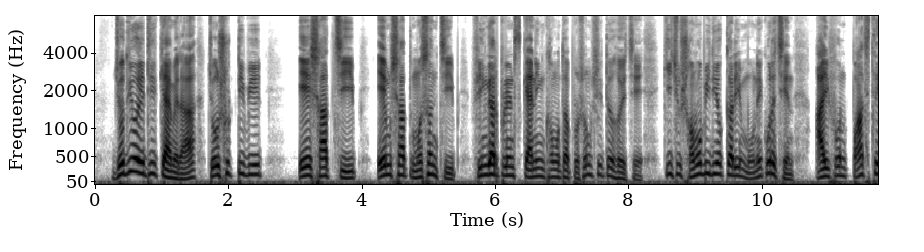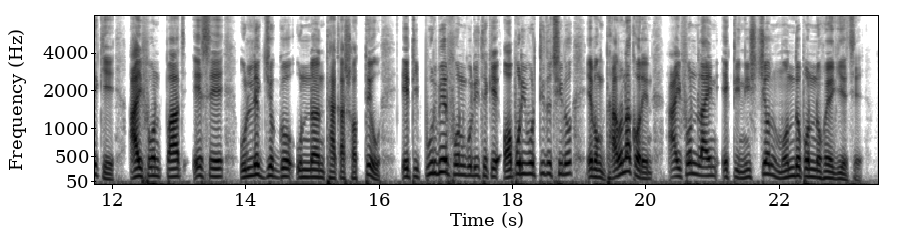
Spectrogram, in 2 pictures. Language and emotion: Bengali, neutral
